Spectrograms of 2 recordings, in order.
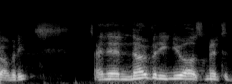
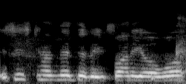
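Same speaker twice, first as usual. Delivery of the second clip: very high, swooping shouted yell. Retelling a heckler from the back during a gig: imitating a heckler yelling. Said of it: "someone yelled out".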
